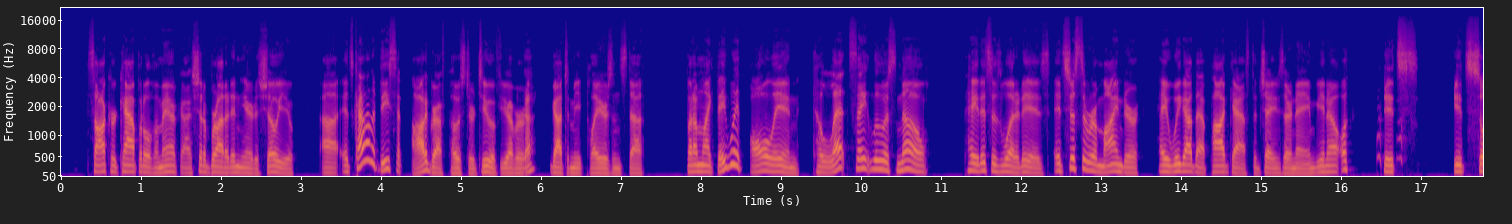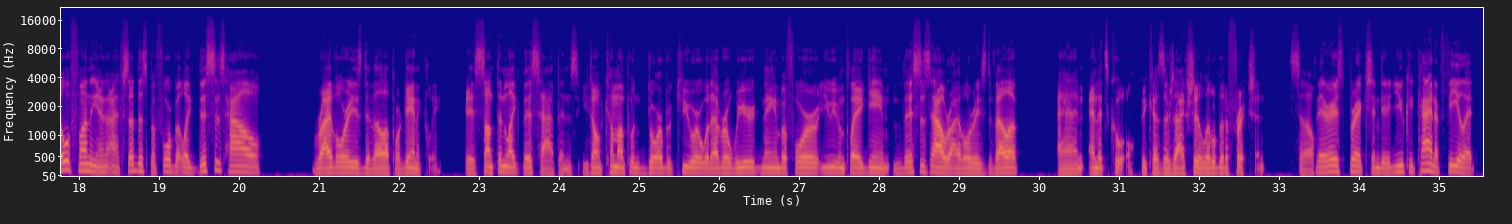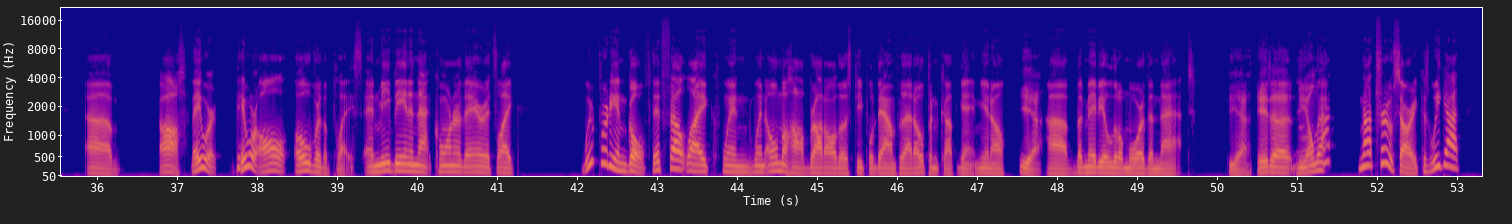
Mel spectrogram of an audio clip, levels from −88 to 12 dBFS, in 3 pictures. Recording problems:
none

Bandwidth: 17.5 kHz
